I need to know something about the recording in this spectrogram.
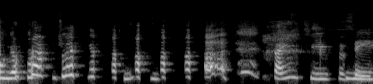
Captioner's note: laughing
